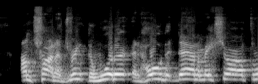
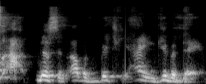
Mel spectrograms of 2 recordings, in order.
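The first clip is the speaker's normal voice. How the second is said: ordinary talk, nothing marked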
